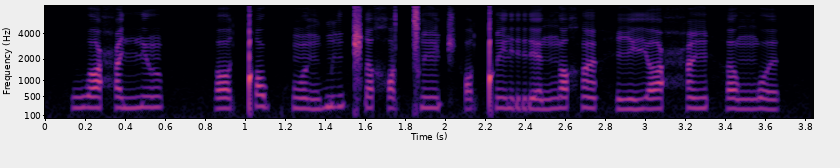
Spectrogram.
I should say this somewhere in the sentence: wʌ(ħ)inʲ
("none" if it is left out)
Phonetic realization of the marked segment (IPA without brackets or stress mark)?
ħ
